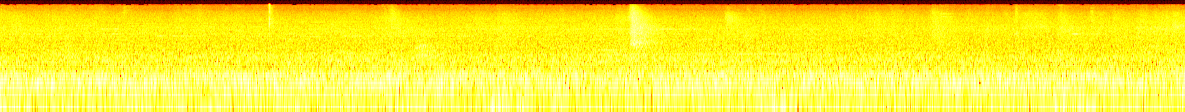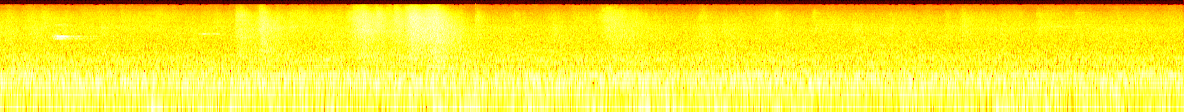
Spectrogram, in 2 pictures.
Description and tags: Ica Maxi, frysdiskar
The sound of some freezers at the local food store.
affair, freezer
